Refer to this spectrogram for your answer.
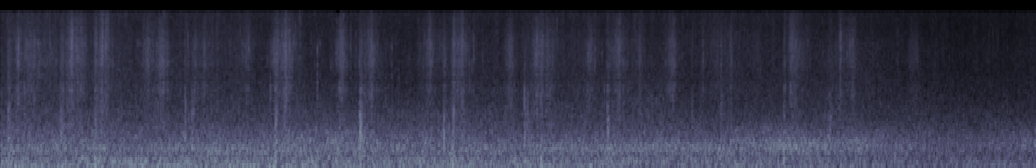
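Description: footsteps walking

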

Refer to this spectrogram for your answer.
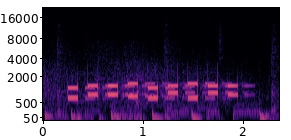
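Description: telephone keypad dialing tones

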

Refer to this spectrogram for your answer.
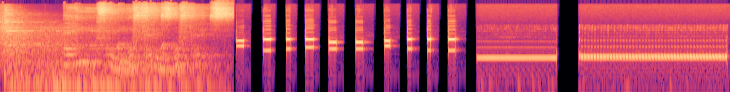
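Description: telephone call being dialed

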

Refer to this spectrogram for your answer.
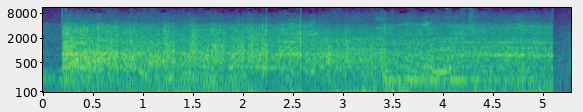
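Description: several gunshots

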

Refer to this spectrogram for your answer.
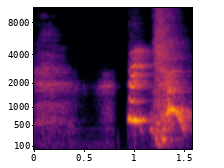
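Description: a sneeze

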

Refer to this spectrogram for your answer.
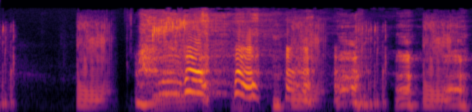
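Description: fart sound effect

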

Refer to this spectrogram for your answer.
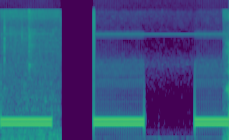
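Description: telephone busy tone

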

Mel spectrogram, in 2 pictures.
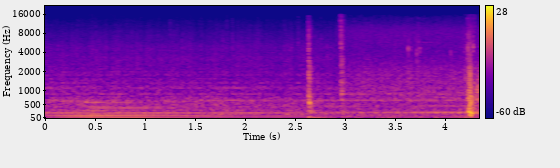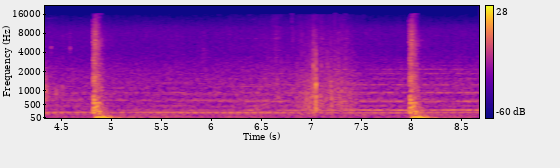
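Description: car being parked

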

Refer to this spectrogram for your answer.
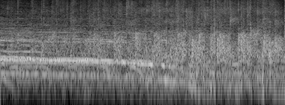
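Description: audience applause

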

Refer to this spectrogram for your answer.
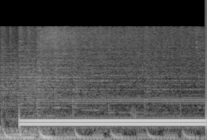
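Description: telephone dial tone

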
